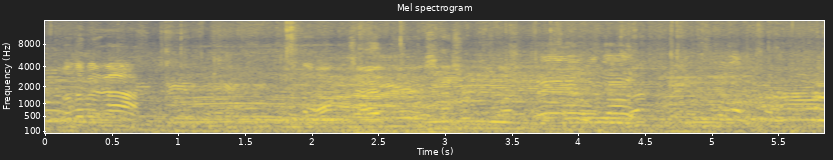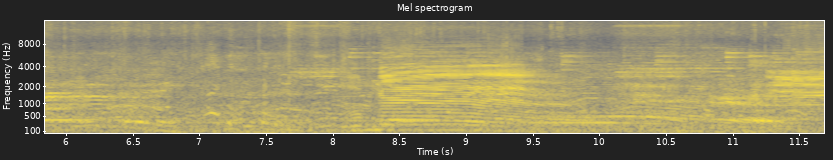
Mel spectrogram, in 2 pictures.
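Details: Sahiwal bull calves at a busy livestock market, 22 September 2025, where a Dhaka farmer is buying: several overlapping drawn-out moos, some bending up and down in pitch, mixed with steady crowd chatter and men talking nearby.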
